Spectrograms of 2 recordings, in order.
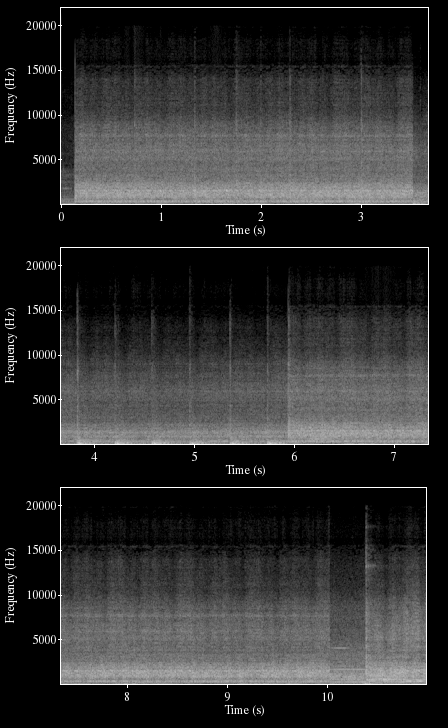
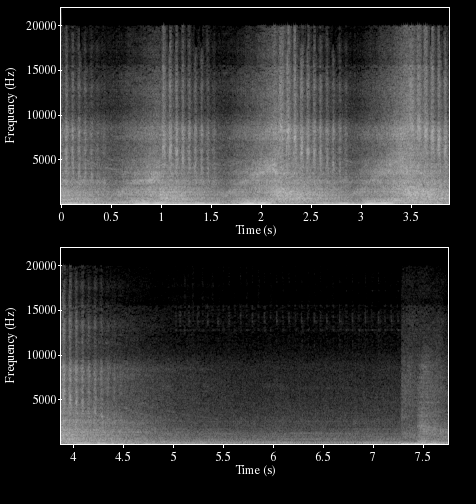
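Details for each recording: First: Freshly painted car, possibly left out in rain with suspected electrical damage: about nine slow even cranking pulses, engine never catches; cranks but won't start, noid light later did not flash, power not yet tested. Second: After fixing no-start by running new powered wire to fuel-injector relay: three clean rev blips rise and fall smoothly, engine settles without stumbling, healthy.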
